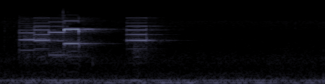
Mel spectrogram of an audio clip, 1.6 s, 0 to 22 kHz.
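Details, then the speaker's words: XP MI-6/MI-4 metal detector pinpointer, fully charged, being switched on: short bright electronic chirps, two quick bursts then a third, as the light blinks three times; normal power-on tone. "power it on it blinks let you know what's happening you'll hear a little sound"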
